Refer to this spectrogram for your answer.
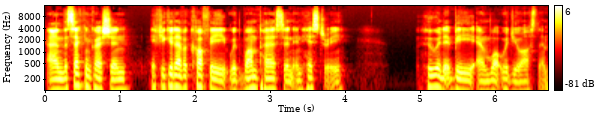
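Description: Over a silent background in a very clean recording, a man talks at a fairly quick pace with a fairly low pitch and ordinary pitch variation. He has an ordinary speaking voice. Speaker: podcast host. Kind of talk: interview. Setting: studio, face to face.

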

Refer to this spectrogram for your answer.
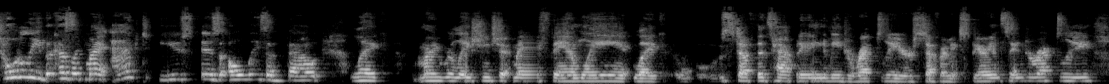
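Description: Here is a plain, everyday voice at a moderate pace. The intonation is lively. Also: man, fairly high pitch for a man. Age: 20s. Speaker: stand-up comedian. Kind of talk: casual chat.

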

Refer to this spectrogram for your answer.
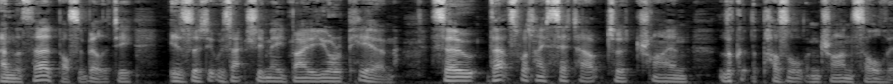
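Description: Over a very clean recording with a silent background, a man with a fairly low pitch and a somewhat breathy voice talks at a moderate pace with ordinary pitch variation. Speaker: art journalist. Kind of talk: interview. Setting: office. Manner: halting, many fillers.

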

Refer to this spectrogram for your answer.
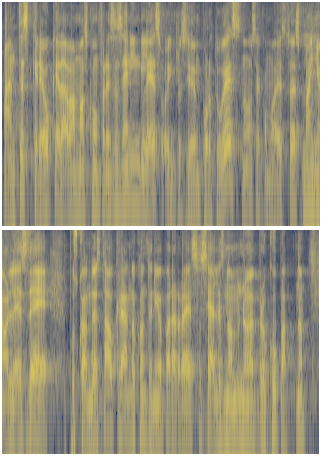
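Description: His pitch is fairly high and varies in an ordinary way. The man talks very fast. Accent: Mexican. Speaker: podcast co-host. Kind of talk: casual chat.

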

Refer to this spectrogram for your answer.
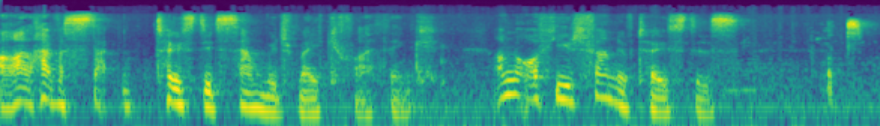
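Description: Noticeable background noise sits behind a speaker who keeps a moderate pace. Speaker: podcast co-host. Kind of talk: casual banter chat. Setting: video call recording.

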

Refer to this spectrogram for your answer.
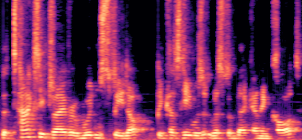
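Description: A man talks with a Belfast accent. Noticeable background noise can be heard. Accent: Belfast Northern Irish. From Northern Ireland, Belfast. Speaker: former car salesman and stage crew worker. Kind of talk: interview storytelling.

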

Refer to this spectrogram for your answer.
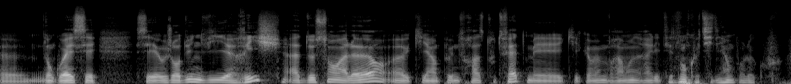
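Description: A man speaks at a moderate pace in a very deep, low voice with hardly any pauses and big swings in loudness. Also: ordinary pitch variation, very clean recording, silent background. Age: 30s. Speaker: entrepreneur in adventure travel, former finance worker. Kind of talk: interview conversation. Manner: hesitant, many fillers.

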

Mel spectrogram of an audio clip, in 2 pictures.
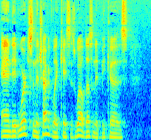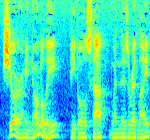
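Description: Speaking at a very fast pace, a man with a fairly low pitch and a dark, mellow tone sounds somewhat breathy, with ordinary pitch variation. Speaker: podcast host. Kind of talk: interview conversation.

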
